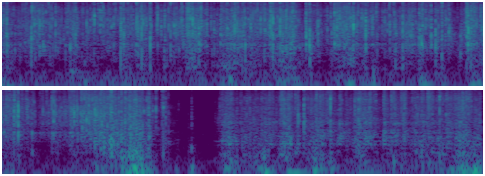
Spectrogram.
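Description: Both hands press and crinkle a strip of clear, hollow, inflated plastic air pillow packaging on a table with their fingertips. The result is dense, bright crinkling and crunching that is nearly continuous, with almost no low end. It drops to a brief near-silence around six and a half seconds before the crinkling resumes.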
